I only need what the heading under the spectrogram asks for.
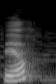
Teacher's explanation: el EU con el OEU, que se va a pronunciar como si quisiéramos decir una E y una U al mismo tiempo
